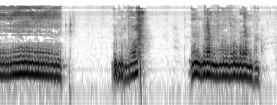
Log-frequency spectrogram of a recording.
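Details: Angry toy poodle, a young male, indoors, protesting while socks are put on; three sustained buzzy growls, the middle one shorter and more ragged, with brief quiet gaps between them.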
